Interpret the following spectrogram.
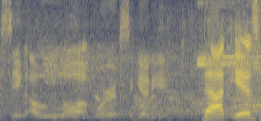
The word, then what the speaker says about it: Szigeti: And her coach says it's Szigeti like spaghetti. Like spaghetti, yes, so Szigeti. That's a good way to remember it, because I think we'll be seeing a lot more of Szigeti.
